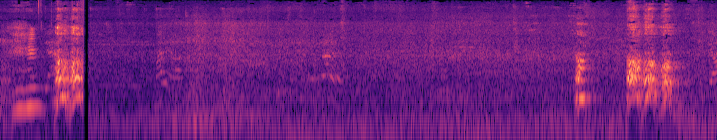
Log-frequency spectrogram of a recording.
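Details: German Shepherds, one of five described as ready to attack, give a quick double bark, then fall quiet for several seconds before a single bark and a final cluster of three rapid barks, over steady background hiss.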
